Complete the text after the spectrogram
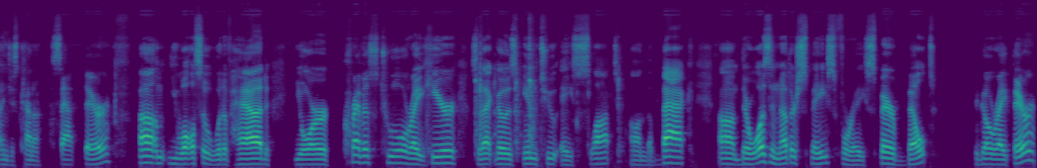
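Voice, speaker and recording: Speaking fairly slowly in an unremarkable speaking voice, a man at medium pitch shows ordinary pitch variation and big swings in loudness, recorded dry and close with no echo against a quiet background. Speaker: vacuum cleaner collector and reviewer. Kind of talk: casual talk to camera.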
